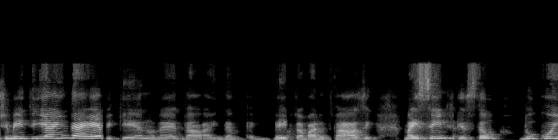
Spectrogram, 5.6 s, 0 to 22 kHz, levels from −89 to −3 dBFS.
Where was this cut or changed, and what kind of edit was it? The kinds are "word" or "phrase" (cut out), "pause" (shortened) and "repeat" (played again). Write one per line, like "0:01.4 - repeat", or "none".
0:01.0 - word
0:02.0 - word
0:02.9 - word
0:03.3 - word
0:04.5 - word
